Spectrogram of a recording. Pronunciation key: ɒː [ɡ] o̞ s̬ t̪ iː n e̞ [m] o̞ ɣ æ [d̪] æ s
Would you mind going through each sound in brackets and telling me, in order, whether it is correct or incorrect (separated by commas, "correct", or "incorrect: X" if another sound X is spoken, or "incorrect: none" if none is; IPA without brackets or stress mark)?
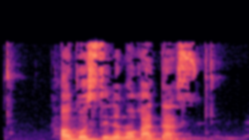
correct, correct, incorrect: d̪ː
